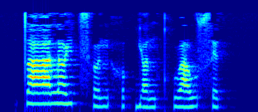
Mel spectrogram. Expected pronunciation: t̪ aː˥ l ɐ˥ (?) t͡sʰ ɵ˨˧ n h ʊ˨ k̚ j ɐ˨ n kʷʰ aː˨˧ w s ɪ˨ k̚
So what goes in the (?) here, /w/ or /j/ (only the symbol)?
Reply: j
